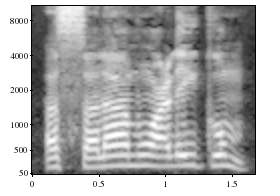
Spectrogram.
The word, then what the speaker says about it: السلام علیکم: Number 11، سلام اور جواب سلام کا درست تلفظ یاد فرما لیجئے۔ پہلے میں کہتا ہوں، آپ سن کر دہرائیے، السلام علیکم، اب پہلے میں جواب دیتا ہوں، پھر آپ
